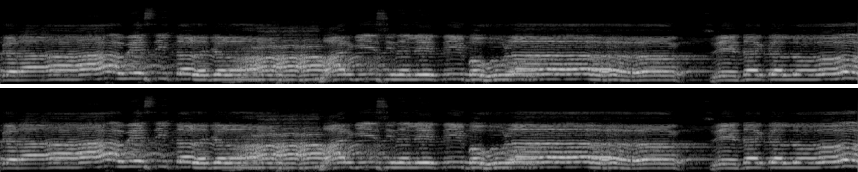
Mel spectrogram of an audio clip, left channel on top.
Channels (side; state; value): both; identical; correlation 1.00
